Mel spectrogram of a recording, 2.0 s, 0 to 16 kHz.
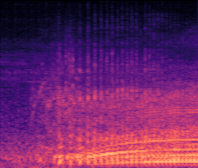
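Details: Snapper 725 EXI lawn mower engine after tapping the float bowl with a screwdriver (temporary fix for hard start and surging idle, float suspected sticking): catches quickly and settles to a steady, even idle; normal idle.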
